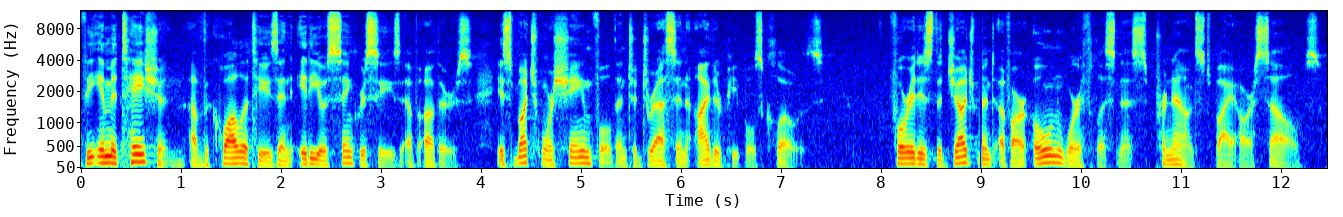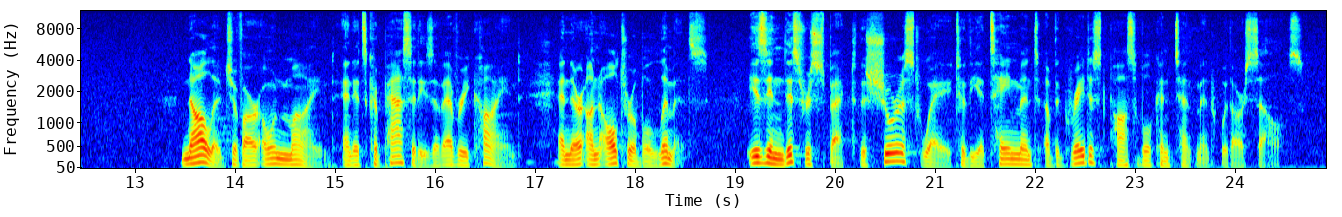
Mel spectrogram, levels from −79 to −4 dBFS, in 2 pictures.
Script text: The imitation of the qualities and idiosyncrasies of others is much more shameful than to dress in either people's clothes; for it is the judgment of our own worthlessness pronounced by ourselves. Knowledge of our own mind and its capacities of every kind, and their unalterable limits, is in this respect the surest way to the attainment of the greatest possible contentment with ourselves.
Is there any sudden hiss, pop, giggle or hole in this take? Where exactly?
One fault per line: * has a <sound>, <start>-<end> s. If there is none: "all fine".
* has a dropout, 9.0-9.0 s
